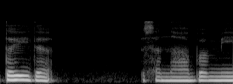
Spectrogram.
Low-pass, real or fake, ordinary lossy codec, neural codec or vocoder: none; real; none; none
